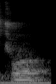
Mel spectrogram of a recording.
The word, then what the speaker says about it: Toronto: to run you know pronounced the second T it's Toronto yeah and you miss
